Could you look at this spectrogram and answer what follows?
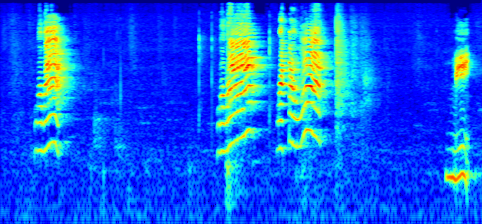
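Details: Pet parrot saying "Mummy" in a small room: three bursts of rising-and-falling, nasal, harmonic syllables with quiet pauses between, ending with a short lower-pitched squawk.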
